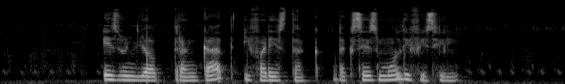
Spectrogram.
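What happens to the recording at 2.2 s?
Periodic USB or driver dropouts run from 0.47 s to 3.47 s, spanning 3.0 s. At a steady 1.0 s interval, something stalls the USB bus or audio driver, and a few milliseconds of speech are lost and filled with silence, about four times across that span. Each gap sounds like a regular tick or pop in the speech. The moment at 2.2 s falls between two of these evenly spaced cuts.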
